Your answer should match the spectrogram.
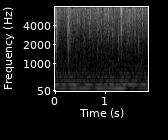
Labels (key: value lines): label: biophony, midshipman
recorder: SoundTrap 500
